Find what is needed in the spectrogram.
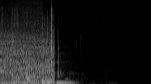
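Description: Background music from a fight compilation video that stops abruptly with a sharp click a little under a second in, as the video is paused; dead silence follows.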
